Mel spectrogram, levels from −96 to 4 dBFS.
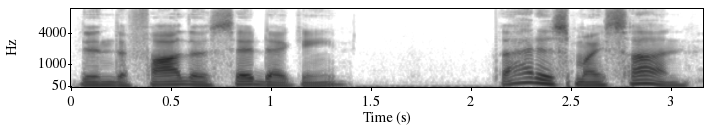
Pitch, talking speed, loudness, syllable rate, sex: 125 Hz, 170 wpm, -19 LUFS, 5.2 syllables/s, male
